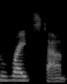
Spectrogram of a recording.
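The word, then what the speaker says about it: Wrightstown: h's no two G's the g is silent so it's right toown okay so how old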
